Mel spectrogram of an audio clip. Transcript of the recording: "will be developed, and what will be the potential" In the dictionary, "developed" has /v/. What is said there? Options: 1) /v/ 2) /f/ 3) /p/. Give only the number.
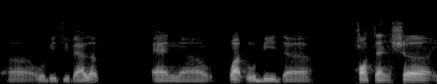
1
